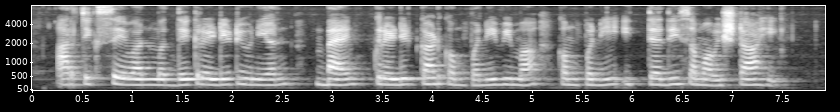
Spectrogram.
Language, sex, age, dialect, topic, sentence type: Marathi, female, 18-24, Northern Konkan, banking, statement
